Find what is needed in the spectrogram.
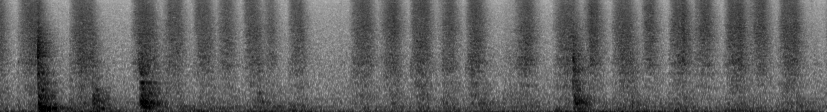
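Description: Faint paintbrush strokes on a painted wooden wardrobe, a quick back-and-forth scrubbing rhythm of about three strokes a second. A couple of short, louder sounds break in during the first second and a half.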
